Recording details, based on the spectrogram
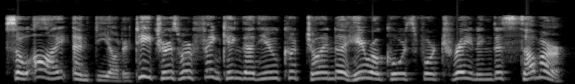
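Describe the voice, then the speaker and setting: A woman's voice: sits high, normal speed, close to an everyday voice. A woman acts out an upbeat male hero teacher in a story podcast. He is earnest and encouraging, stressing his explanations. The sound is a little lo-fi.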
